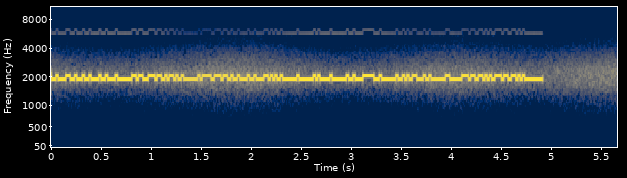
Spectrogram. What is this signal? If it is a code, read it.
RTTY (45.45 baud, 170 Hz shift), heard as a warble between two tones, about 2000 Hz centre, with radio static. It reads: … DE 4X5JCV R R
